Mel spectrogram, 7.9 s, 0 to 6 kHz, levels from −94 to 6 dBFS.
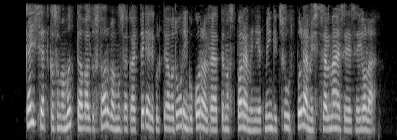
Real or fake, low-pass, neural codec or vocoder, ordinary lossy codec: fake; 5.4 kHz; vocoder, 22.05 kHz, 80 mel bands, Vocos; AAC, 24 kbps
